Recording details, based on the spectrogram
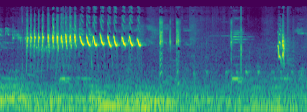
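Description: Greater green leafbird song: a fast trill of about twenty bright, slightly falling notes over two seconds, then sharp clicks and a single rising whistle.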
